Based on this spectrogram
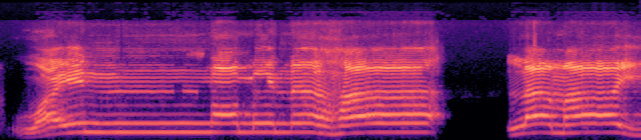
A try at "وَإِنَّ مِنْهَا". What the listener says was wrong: یہ نہیں، آپ نے نون میں قلقلہ کر دیا، من ہا پڑا ہے، وہ کل والی غلطی. من ہا آگے من ہلما.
